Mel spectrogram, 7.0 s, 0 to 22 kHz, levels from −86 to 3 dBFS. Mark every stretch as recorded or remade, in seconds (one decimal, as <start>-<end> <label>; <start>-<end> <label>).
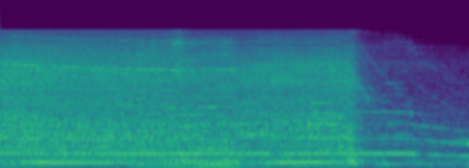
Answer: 0.0-2.7 recorded; 2.7-5.1 remade; 5.1-5.7 recorded; 5.7-6.2 remade; 6.2-7.0 recorded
